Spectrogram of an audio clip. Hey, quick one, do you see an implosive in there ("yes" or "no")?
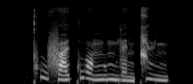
no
